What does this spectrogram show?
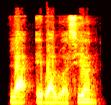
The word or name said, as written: La evaluacion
